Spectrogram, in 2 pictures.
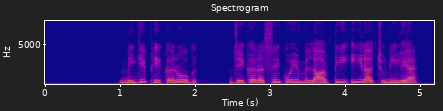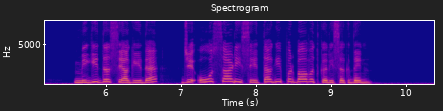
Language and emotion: Dogri, fearful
